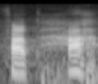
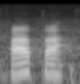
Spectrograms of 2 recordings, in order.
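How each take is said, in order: First: A breathy h sound follows the t. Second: The t is followed directly by the vowel. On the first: The speaker calls it right. "fathah gitunya gitu" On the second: The speaker calls it wrong. "Sanes fatah"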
